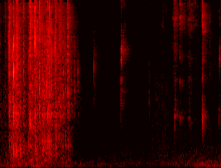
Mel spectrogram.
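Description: Plastic snack packet crinkling as it is handled and opened, a dense burst of crackling in the first second and a half, then a few faint clicks.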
